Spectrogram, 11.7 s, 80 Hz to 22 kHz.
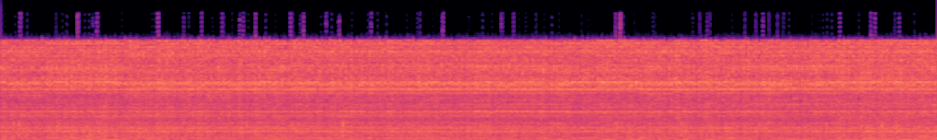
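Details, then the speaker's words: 2001 Kawasaki Bayou 220 ATV after valve clearance adjustment (intake 0.006–0.008 in, exhaust 0.007–0.009 in): harsh, clattery rough running with top-end rattle and an uneven beat, still noisy; loose cam chain suspected, but the chain was found tight. "huh doesn't really sound that much better so maybe the cam chain is loose as well"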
